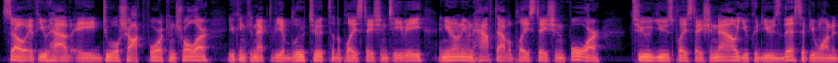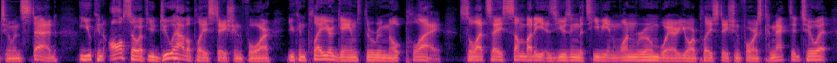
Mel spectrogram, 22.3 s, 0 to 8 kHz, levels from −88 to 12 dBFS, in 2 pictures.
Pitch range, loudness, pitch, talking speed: 85-100 Hz, -21 LUFS, 95 Hz, 205 wpm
